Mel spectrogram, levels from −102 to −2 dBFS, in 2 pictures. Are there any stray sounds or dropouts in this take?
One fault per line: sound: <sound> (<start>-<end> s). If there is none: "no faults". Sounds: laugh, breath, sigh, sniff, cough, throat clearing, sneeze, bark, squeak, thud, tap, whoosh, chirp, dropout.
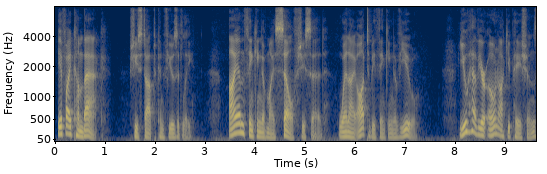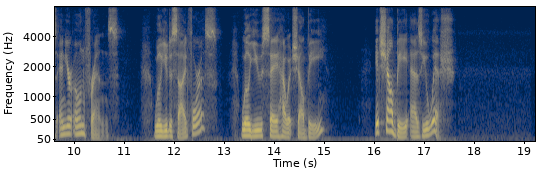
no faults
